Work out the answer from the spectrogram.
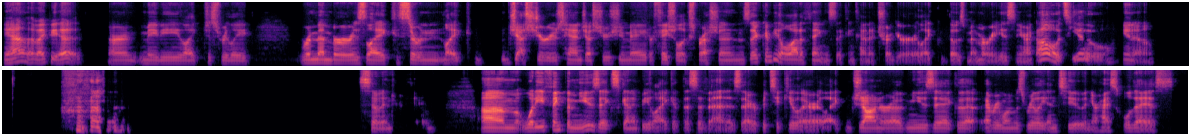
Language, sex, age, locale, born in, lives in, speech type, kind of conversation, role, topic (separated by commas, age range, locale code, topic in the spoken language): English, male, 35-39, en-US, United States, United States, conversation, advice, advisor, How can I reconnect with old friends after years apart?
